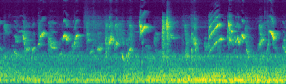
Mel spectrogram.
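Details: Budgerigar warble: dense, rapid chirps, squeaks and buzzy notes in a nearly continuous chatter, over a soft low background hum.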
